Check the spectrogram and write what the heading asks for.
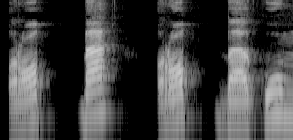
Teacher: रब्ब बा मुशद्दद है, इसलिए बा को सख्ती के साथ पढ़ेंगे। रब्ब, रब्बकुमुल्लज़ी, और दाल को लंबा करेंगे।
